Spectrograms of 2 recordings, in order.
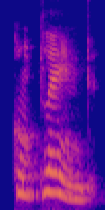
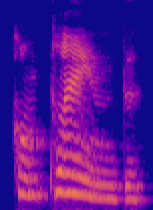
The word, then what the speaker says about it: complained: El último sonido es n. Entonces podemos ver que el sonido n sí tiene vibración. Entonces, este verbo en pasado se va a pronunciar complained, complained, complained.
